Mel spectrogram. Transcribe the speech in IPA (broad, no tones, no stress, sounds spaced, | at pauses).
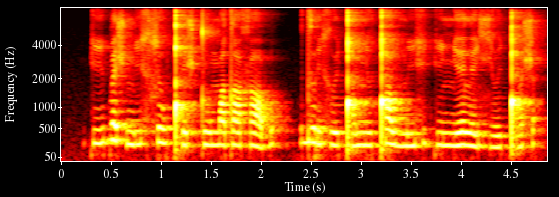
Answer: k i b æ ʃ ŋ i x ɬ ɯ w ǃʰ e ʃ t u m ɑ t ɑ x ɑ b | d ɯ ɾ i x ɯ y̯ ɡ͡ǃ ɑ ɲ ɯ ǃ ɑ w m i x i k i ɲ e l e ç ɯ i̯ ɡ͡ǃ ɑ ʃ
